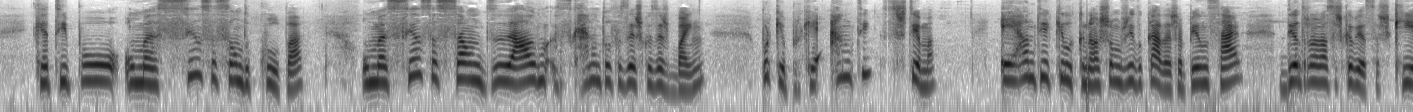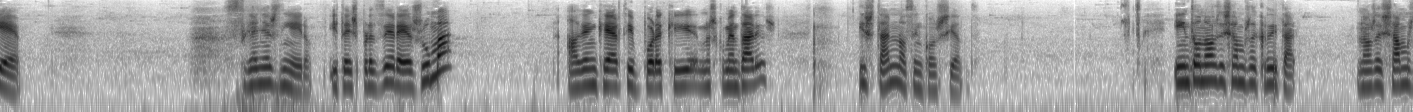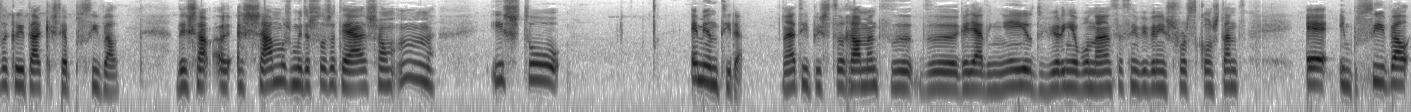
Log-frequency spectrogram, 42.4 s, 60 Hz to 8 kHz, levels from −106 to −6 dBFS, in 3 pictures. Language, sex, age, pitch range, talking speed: Portuguese, female, 20-39, 180-225 Hz, 145 wpm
